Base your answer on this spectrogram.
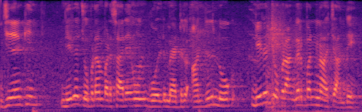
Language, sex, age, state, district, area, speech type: Dogri, male, 18-30, Jammu and Kashmir, Reasi, rural, spontaneous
